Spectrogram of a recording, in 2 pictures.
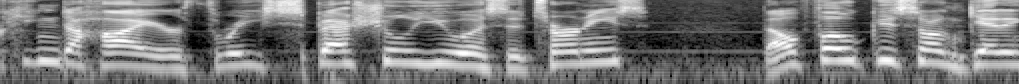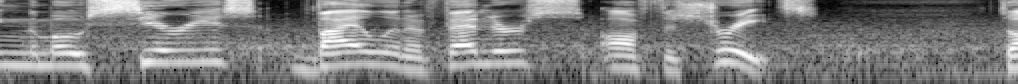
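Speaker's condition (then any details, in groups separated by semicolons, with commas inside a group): No condition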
